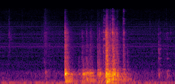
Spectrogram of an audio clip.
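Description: Close handling clatter from a black ABS plastic pipe with a metal bracket: a sudden knock about a second in, then a short run of knocks and scraping, lasting under a second.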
